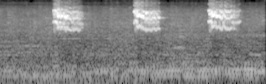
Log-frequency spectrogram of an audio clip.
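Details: Budgerigar chicks being hand-fed utter three rasping, buzzy begging squawks about a second apart against a noticeable low mechanical hum.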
